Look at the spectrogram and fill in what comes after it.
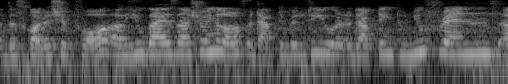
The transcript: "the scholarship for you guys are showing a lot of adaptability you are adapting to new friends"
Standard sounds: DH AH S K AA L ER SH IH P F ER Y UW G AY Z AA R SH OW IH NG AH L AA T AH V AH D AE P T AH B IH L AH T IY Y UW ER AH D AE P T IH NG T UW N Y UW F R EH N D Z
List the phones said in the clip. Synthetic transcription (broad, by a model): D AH S K AA L ER SH IH P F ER Y UW G AY Z AA R SH OW IH NG AH L AA T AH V AH D AE P T AH B IH L AH T IY Y UW ER AH D AE P T IH NG T UW N Y UW F R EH N D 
